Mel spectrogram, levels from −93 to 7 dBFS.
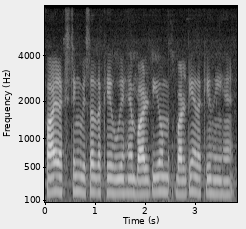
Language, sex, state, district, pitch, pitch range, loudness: Hindi, male, Uttar Pradesh, Lalitpur, 175 Hz, 165-185 Hz, -20 LUFS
